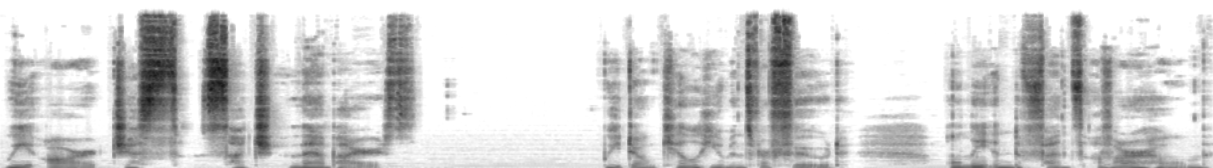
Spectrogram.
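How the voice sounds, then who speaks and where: A woman playing a proud, composed vampire queen in an ASMR roleplay, with an imperious, formal manner and a breathy, husky voice. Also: sits low, fairly even intonation, slow, full character voice. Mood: stern, indignant. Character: regal, composed, proud vampire queen, protective of her colony. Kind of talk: ASMR roleplay, scripted second-person acting. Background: background music.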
